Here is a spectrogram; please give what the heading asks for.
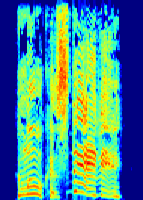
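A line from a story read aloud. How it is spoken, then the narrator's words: Hysterical shriek. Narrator (Russian): истерически взвизгнул мистер Норрелл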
